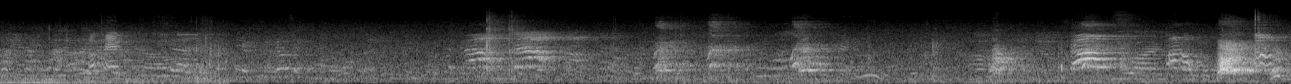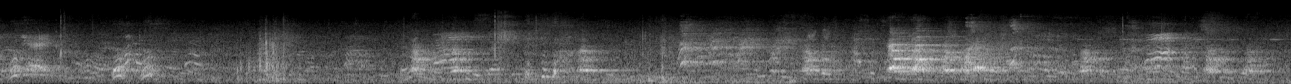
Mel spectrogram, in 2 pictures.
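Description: A woman calls out short commands loudly at a distance.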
